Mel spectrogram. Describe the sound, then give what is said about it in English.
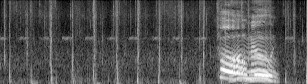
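Footsteps of a sheep and a duck walking clop along in a steady, even rhythm, fairly crisp, then stop as a brief wavering vocal call rises for about a second. “The sheep and the duck walk and walk.”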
